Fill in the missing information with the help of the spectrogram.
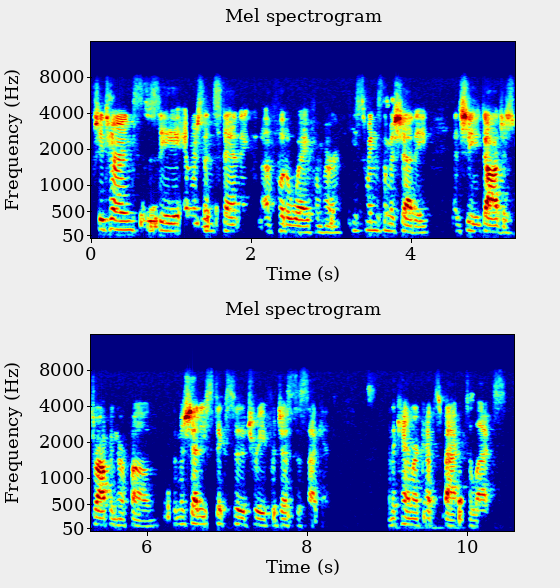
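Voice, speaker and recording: A man narrates a horror screenplay, reading scene headings and action plainly. His voice is medium in pitch with a bright, forceful edge. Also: normal speed, low-quality recording. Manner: plain stage-direction reading. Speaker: script narrator.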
